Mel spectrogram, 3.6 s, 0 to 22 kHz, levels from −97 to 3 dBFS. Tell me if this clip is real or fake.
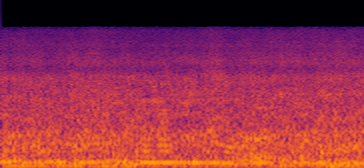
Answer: fake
